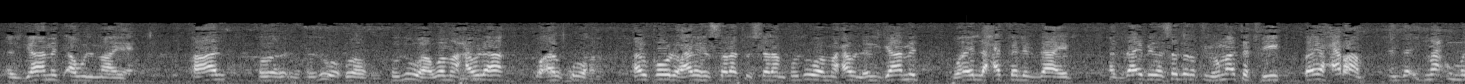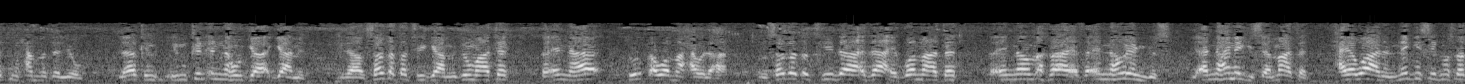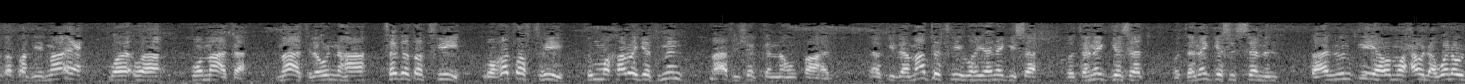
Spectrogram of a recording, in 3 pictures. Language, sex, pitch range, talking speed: Arabic, male, 185-230 Hz, 125 wpm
